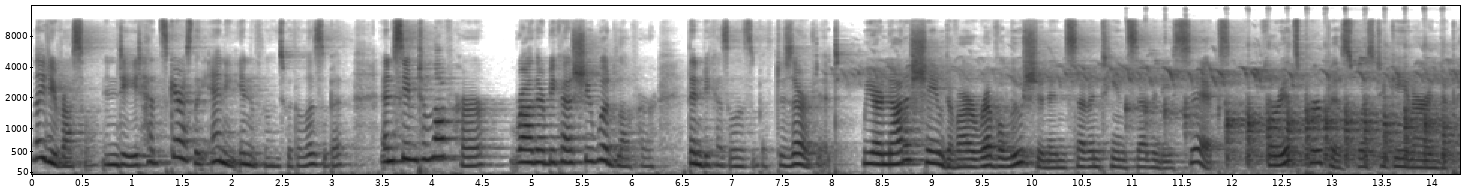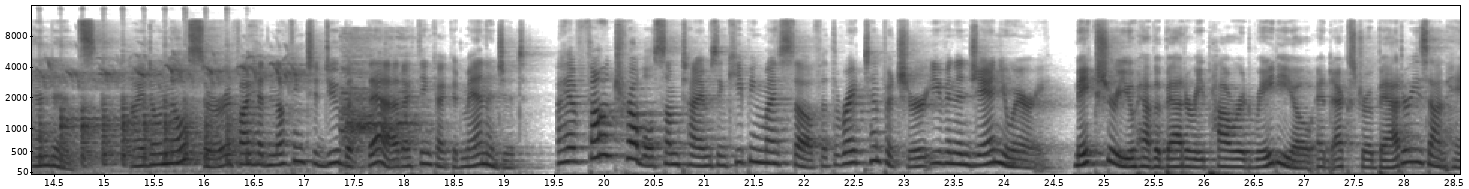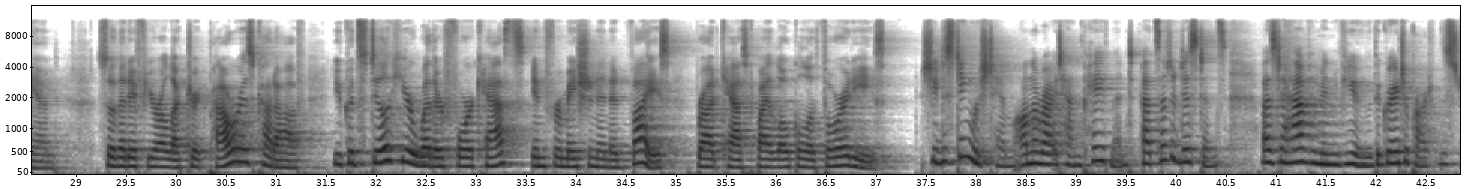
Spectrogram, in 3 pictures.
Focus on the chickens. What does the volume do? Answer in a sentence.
The loudness of the chickens goes up.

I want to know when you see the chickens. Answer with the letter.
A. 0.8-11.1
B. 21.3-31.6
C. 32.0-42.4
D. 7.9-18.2
D.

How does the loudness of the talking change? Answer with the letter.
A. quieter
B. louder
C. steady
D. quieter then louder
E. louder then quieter
C.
